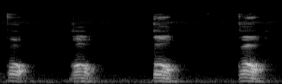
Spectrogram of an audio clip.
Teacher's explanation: जबान की जड़ को तालु के नर्म हिस्से से लगाने से अदा होता है। जो हमारी जबान की जो जड़ है, जहाँ पर हमारी जबान खत्म होती है वो जड़ है, उस वो जबान की जड़ जब तालु के हमारे नरम हिस्से से लगती है। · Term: कॉफ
